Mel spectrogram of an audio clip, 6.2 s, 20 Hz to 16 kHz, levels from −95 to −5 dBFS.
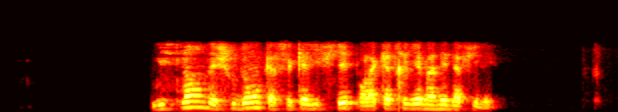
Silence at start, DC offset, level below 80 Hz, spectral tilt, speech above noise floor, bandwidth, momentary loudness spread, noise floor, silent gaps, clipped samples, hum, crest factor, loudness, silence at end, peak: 1.5 s; under 0.1%; -74 dBFS; -10 dB/octave; 69 dB; 4 kHz; 12 LU; -89 dBFS; none; under 0.1%; none; 18 dB; -20 LUFS; 1.25 s; -4 dBFS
